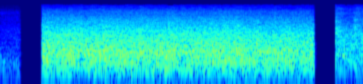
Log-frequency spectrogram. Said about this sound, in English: We're just on our way out and it starts to pour down rain.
